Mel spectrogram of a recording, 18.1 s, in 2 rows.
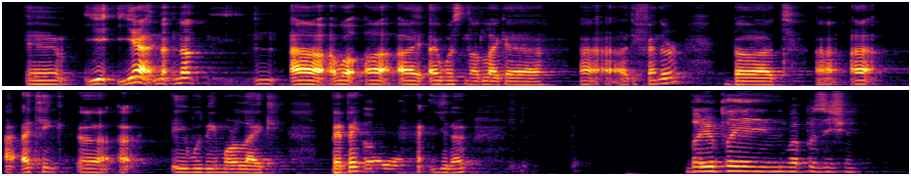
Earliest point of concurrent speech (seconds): none

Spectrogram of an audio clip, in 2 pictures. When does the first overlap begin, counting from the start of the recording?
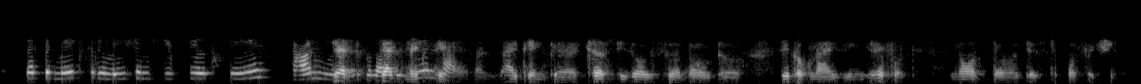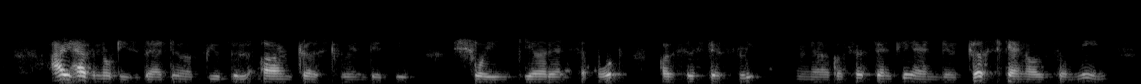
3.3 s

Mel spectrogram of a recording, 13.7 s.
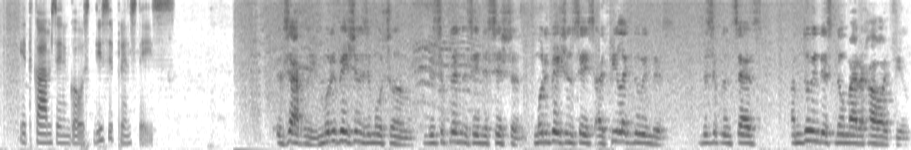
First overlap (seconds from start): none

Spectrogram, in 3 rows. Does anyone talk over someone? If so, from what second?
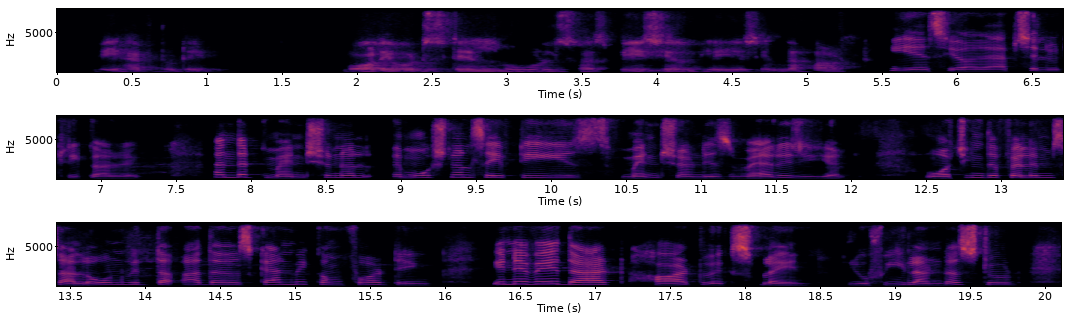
none

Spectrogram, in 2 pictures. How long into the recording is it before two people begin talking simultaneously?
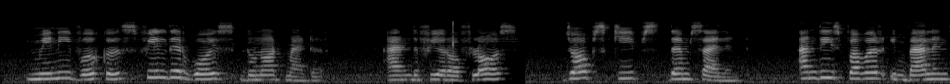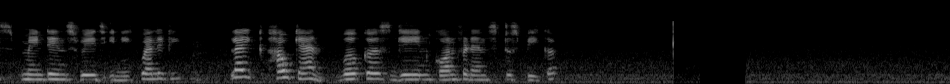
none

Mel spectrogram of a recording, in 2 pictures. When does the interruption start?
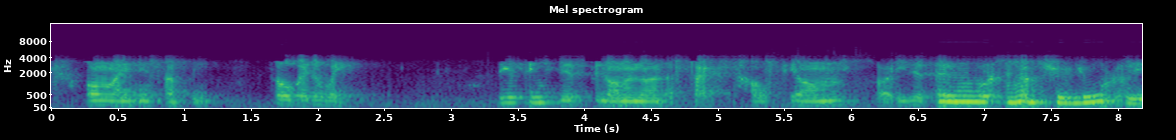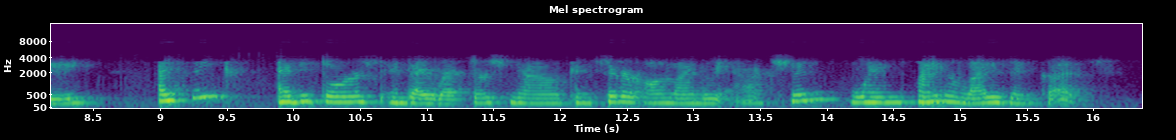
6.6 s

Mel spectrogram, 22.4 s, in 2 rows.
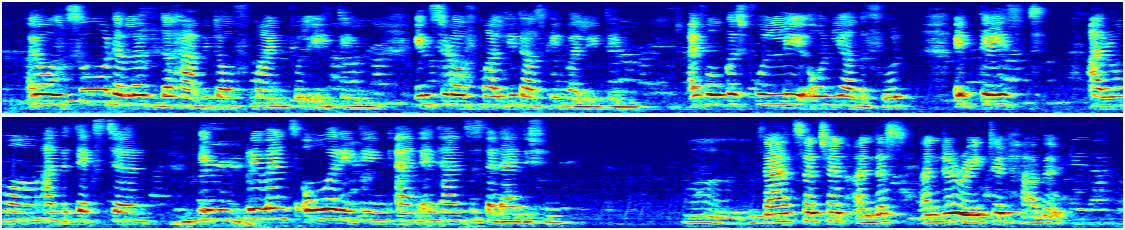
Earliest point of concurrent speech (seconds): none

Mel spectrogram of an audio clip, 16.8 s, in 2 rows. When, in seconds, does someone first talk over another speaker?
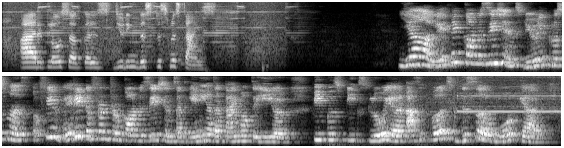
none

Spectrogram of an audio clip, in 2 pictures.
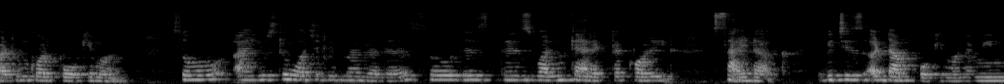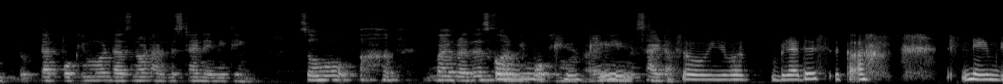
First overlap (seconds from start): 15.0 s

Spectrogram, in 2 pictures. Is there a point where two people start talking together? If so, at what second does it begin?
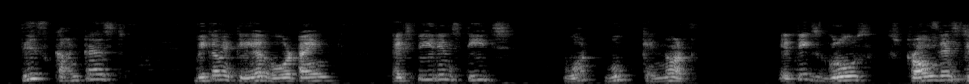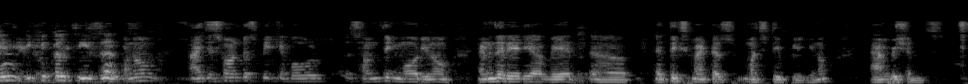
9.2 s

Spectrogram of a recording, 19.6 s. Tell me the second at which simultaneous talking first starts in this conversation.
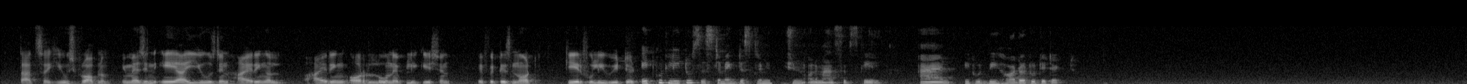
none

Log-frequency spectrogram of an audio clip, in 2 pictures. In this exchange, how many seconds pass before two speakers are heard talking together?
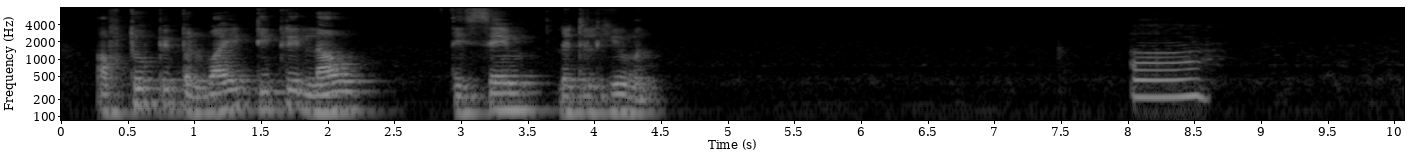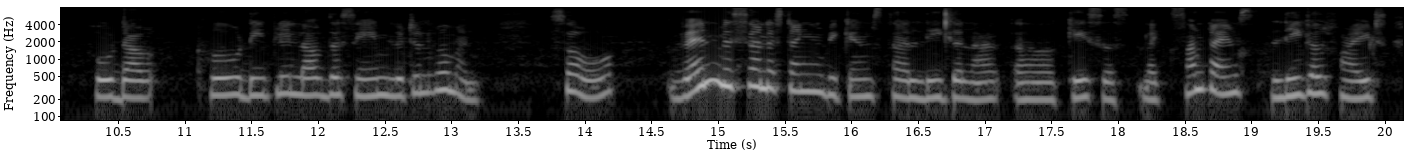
none

